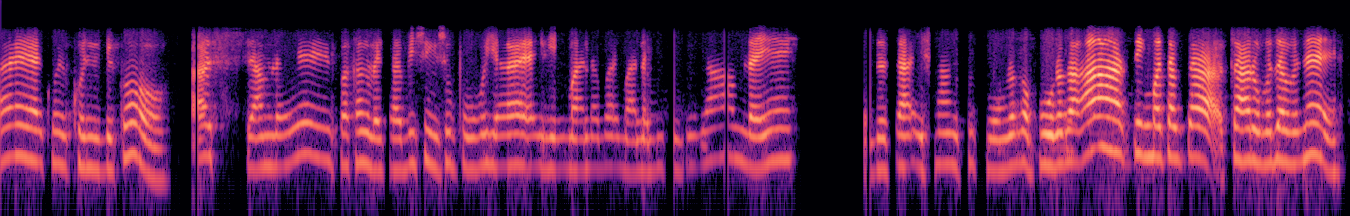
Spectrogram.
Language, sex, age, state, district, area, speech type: Manipuri, female, 60+, Manipur, Ukhrul, rural, conversation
